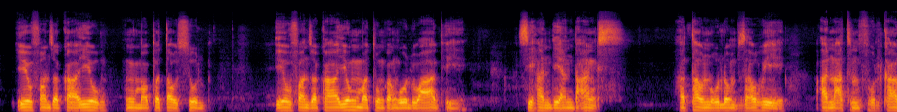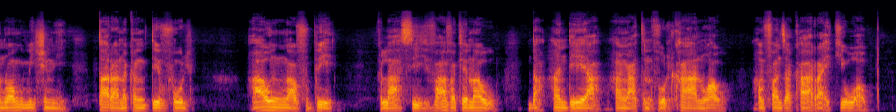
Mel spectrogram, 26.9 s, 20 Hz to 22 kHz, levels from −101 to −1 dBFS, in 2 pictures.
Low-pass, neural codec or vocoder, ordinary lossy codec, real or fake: 14.4 kHz; vocoder, 44.1 kHz, 128 mel bands, Pupu-Vocoder; Opus, 64 kbps; fake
